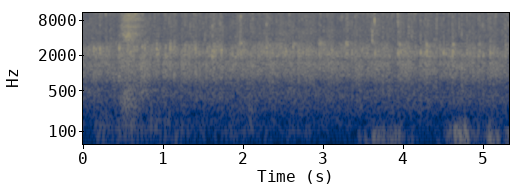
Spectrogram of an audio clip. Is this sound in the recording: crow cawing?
no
